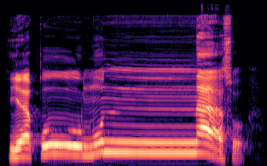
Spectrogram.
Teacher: Удержание назализации в размере 2 огласовок. После удержания долгота в размере 2 огласовок фатхи.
